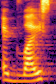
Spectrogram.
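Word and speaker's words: advice: जो सी वाला है उसे हम एडवाइस बोलेंगे और जो एस वाला है उसे एडवाइज यानी जा साउंड के साथ बोलेंगे। दूसरा डिफरेंस इन दोनों के फंक्शन का है।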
